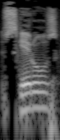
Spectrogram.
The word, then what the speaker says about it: Zkittlez: So it's pronounced exactly the same as Zkittlez, but it's spelled with the Z's there, so that's kind of a fun fact.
